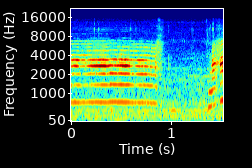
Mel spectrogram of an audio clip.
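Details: Kaiku, a rescued female cat, begs for more potato with a long level meow of nearly a second, then a short pause before a second meow begins with a rising start. A quiet room with Hindi speech nearby.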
